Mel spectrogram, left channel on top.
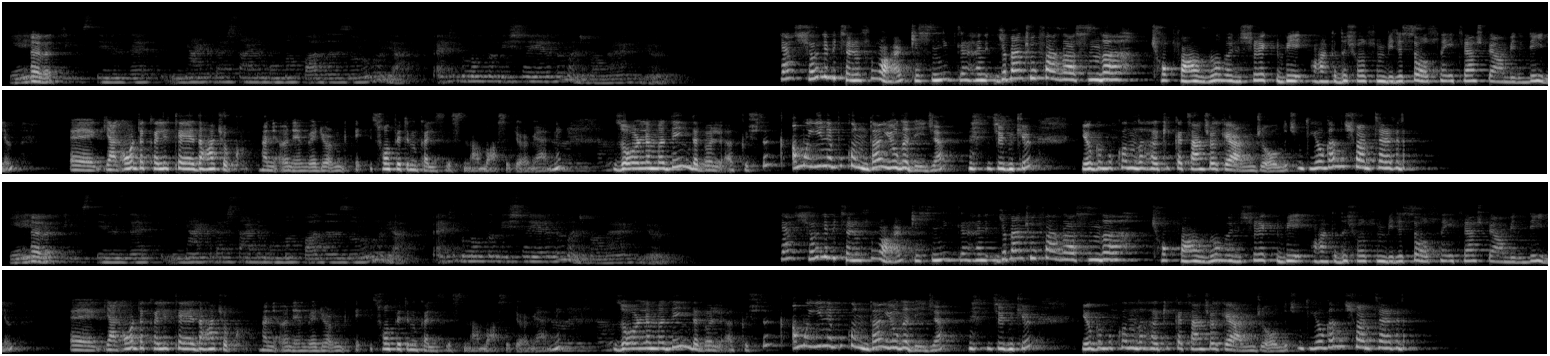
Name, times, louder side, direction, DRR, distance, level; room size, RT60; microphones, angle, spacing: voice 1, 0.1-6.7 20.9-21.6 26.6-26.9, right 1 dB, 50° right, -2 dB, 5.8 m, -42 dB
voice 2, 7.8-15.6 16.1-18.9 19.2-21.1 21.6-29.5, left 4 dB, 30° left, 10 dB, 0.4 m, -25 dB
12.5 x 6.2 x 9.3 m, 0.79 s
head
